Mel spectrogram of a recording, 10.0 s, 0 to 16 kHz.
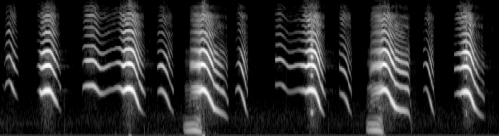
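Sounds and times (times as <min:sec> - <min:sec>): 
distressed elk calf calls: 0:02.4 - 0:05.0, 0:06.0 - 0:09.7.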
